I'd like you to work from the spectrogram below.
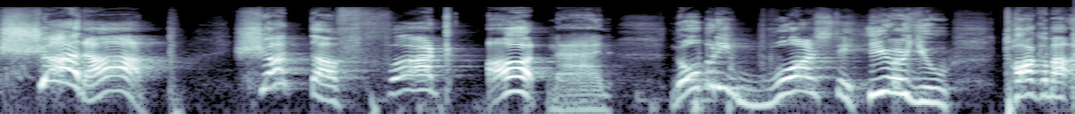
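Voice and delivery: high, drawn-out "shut up"; exasperated outburst. Acted. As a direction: stretch each word out in high exasperation. Mock outburst at proud Italian Americans.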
